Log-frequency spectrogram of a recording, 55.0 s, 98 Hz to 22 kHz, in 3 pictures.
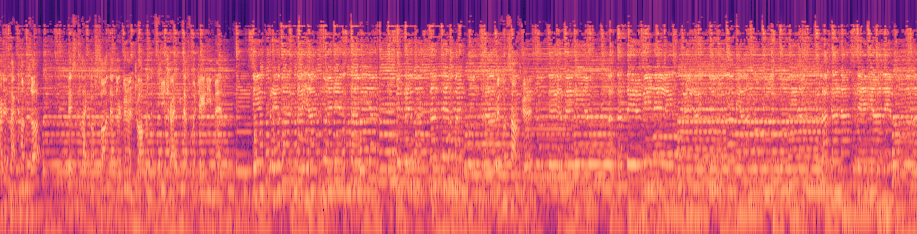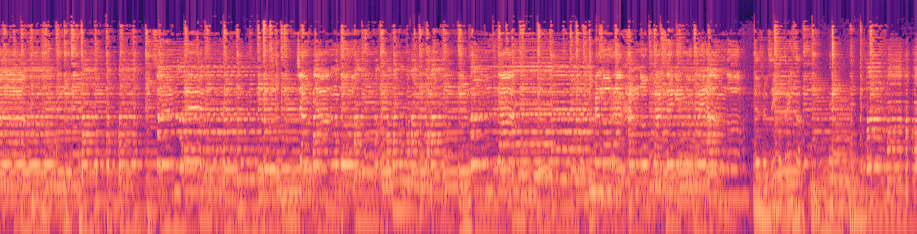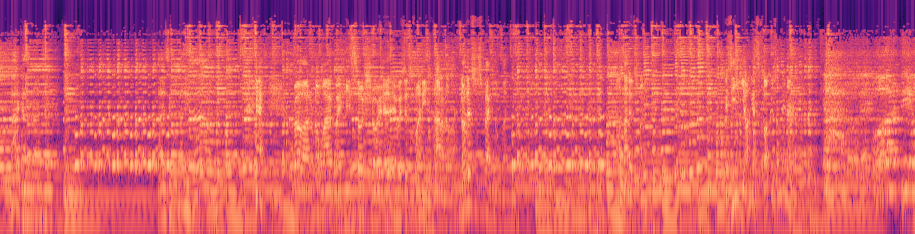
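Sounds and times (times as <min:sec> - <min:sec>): man singing: 0:00.0 - 0:20.2, 0:21.4 - 0:26.2, 0:27.7 - 0:34.8, 0:39.8 - 0:54.9
accordion: 0:00.0 - 0:54.9
guitars: 0:00.0 - 0:54.9
regional mexican band music: 0:00.0 - 0:54.9.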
